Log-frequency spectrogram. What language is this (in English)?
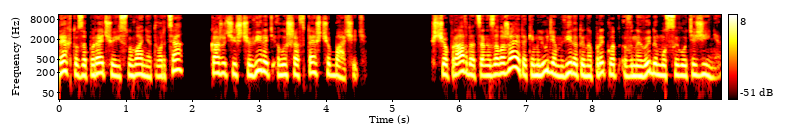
Ukrainian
